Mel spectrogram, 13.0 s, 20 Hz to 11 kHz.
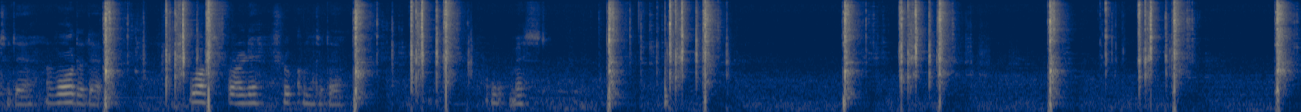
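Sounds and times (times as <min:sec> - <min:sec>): airsoft pistol firing: 0:01.0 - 0:02.2, 0:03.5 - 0:04.7, 0:06.0 - 0:07.3, 0:08.4 - 0:09.6, 0:10.5 - 0:10.8, 0:12.7 - 0:13.0.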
